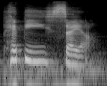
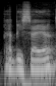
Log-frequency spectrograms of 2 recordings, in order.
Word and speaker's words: Pepe Saya: So it's called Pepe Saya. – Pepe Saya.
